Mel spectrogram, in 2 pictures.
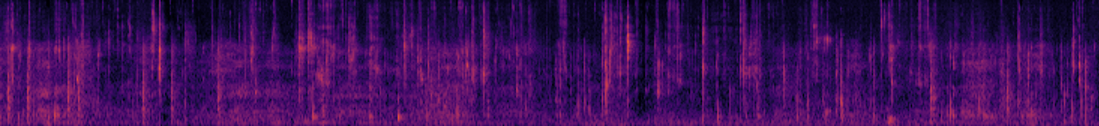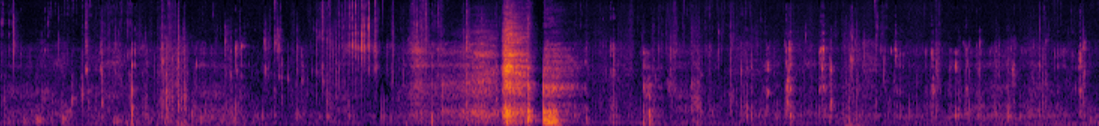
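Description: Chewing and crunching of crispy fried food, with many small mouth clicks and a louder crunch about two-thirds of the way through.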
